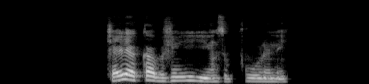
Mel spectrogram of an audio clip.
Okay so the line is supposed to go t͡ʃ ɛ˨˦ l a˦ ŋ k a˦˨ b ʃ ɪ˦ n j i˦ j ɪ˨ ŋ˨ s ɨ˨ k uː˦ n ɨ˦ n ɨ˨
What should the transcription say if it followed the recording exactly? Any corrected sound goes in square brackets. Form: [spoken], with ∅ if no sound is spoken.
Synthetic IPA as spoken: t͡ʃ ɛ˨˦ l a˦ [∅] k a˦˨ b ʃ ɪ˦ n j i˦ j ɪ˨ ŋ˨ s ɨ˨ [p] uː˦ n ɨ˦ n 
